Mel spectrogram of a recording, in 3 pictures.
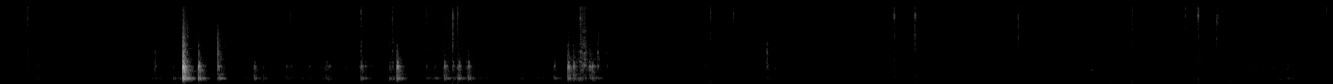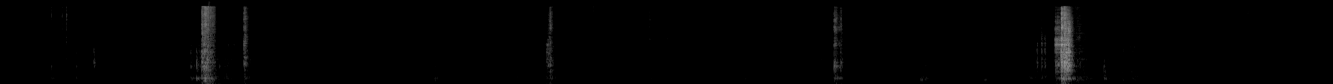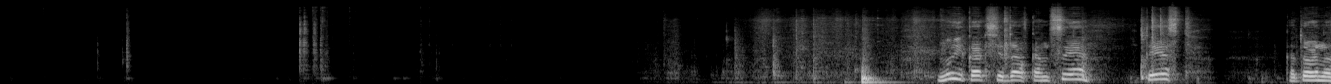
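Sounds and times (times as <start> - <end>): small parts clicking: 11.0 - 14.4, 29.6 - 32.5.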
